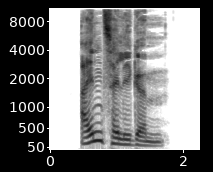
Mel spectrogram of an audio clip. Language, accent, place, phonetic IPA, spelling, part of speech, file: German, Germany, Berlin, [ˈaɪ̯nˌt͡sɛlɪɡəm], einzelligem, adjective, De-einzelligem.ogg
- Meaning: strong dative masculine/neuter singular of einzellig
